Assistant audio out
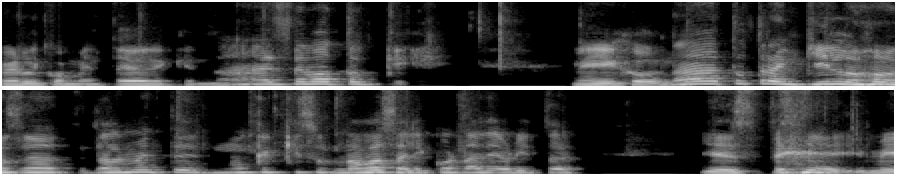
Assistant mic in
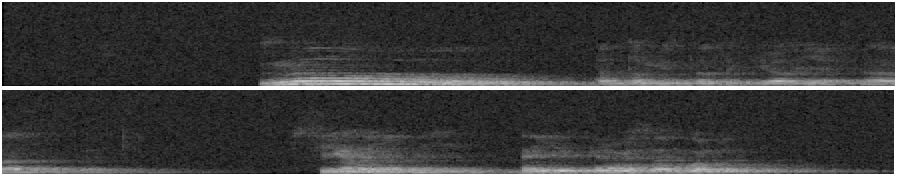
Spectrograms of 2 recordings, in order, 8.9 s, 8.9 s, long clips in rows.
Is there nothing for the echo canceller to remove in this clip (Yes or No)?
Yes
